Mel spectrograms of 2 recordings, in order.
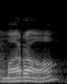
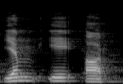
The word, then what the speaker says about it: myrrh: அதுல ஒரு குறிப்பிட்ட மரம், அதுக்கு பேரு மர், நாட் மிர், மர் மரம், MAR, மர் ட்ரீ அப்படின்னு பேரு. There's a tree which is called mar, which is spelled MAR.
